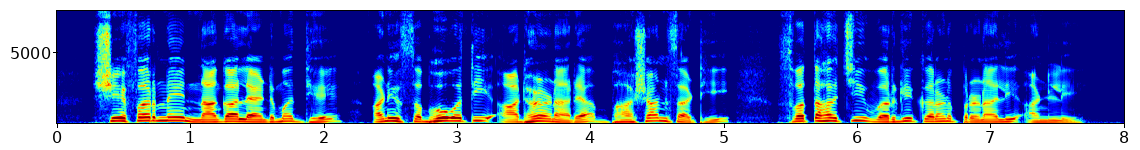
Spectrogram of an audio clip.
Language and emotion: Marathi, neutral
